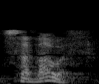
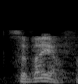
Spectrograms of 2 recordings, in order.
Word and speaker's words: Sabaoth: Sabaoth. Sabaoth, I should say. Let me say that correctly.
